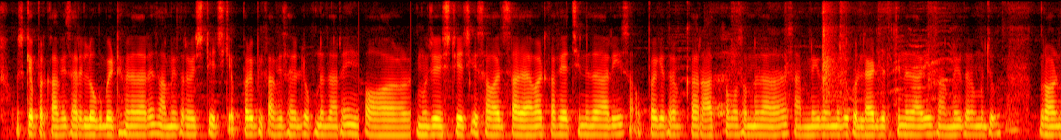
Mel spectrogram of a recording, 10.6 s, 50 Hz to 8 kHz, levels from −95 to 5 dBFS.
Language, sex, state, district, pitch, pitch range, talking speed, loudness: Hindi, male, Chhattisgarh, Bastar, 130 Hz, 130-135 Hz, 350 wpm, -28 LUFS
